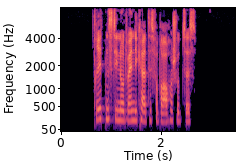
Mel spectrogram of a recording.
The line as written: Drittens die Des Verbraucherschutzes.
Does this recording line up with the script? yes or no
no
